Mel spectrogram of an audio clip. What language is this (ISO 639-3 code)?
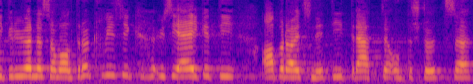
gsw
